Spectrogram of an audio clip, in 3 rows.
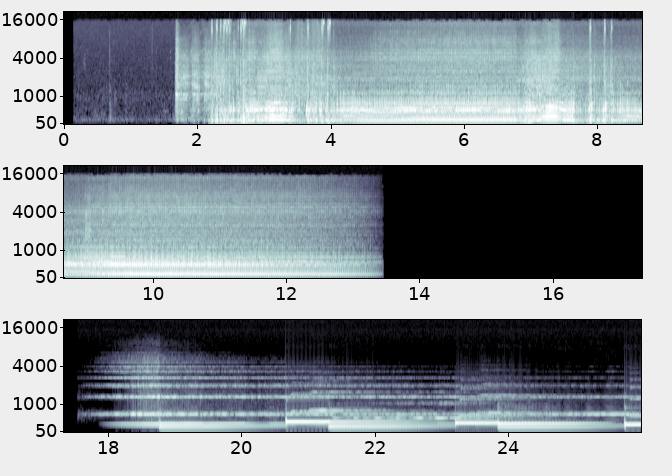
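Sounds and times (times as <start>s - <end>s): car engine starting and revving: 1.7s - 13.4s.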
